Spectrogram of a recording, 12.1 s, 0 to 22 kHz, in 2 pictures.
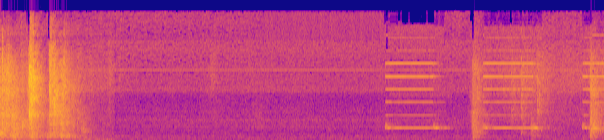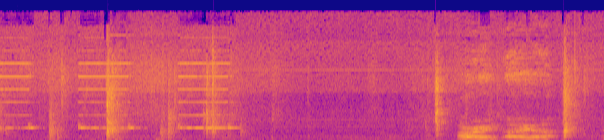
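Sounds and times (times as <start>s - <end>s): kitchen timer beeping: 3.9s - 8.4s.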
